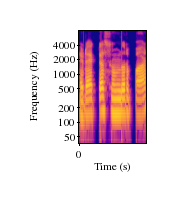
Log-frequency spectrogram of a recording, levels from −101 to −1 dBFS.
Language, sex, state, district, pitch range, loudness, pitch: Bengali, male, West Bengal, Malda, 145-160 Hz, -16 LUFS, 155 Hz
